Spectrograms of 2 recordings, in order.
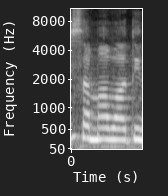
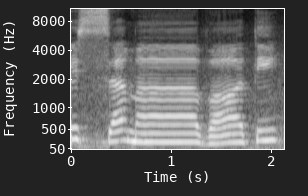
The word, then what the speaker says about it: السماوات: حرکت نہیں ہے تو اس لیے ہم فی سماواتی نہیں پڑھ سکتے، ہم اسے پڑھیں گے فی السماواتی، یا کو ساکن کے بغیر پڑھے ہوئے، ٹھیک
